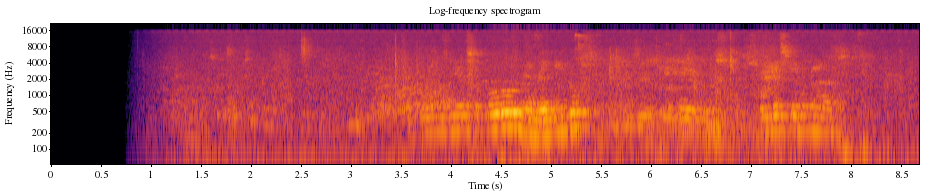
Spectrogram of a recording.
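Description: A middle-aged woman speaks calmly into a microphone, heard through a loudspeaker in a hall.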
